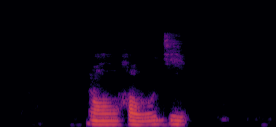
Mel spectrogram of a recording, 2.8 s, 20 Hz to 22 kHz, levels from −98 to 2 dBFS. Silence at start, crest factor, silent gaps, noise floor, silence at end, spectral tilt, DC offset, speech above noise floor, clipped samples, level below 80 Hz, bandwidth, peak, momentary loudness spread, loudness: 0.85 s; 22 dB; none; under -90 dBFS; 0.9 s; -9 dB/octave; under 0.1%; over 46 dB; under 0.1%; -86 dBFS; 7.6 kHz; -26 dBFS; 7 LU; -46 LUFS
